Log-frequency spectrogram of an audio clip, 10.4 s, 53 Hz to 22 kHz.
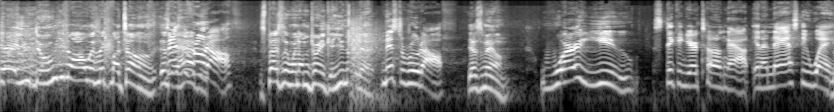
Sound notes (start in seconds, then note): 5.5 dana bangs gavel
